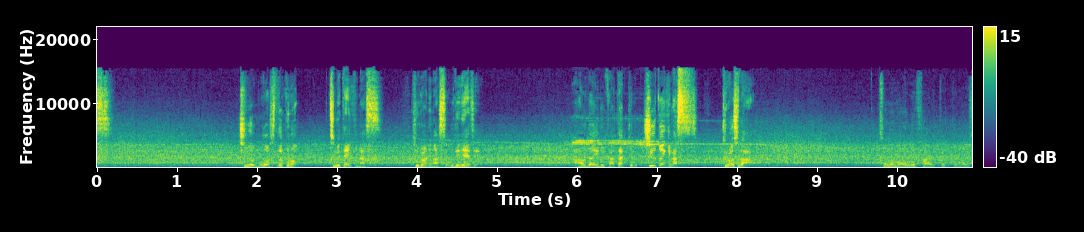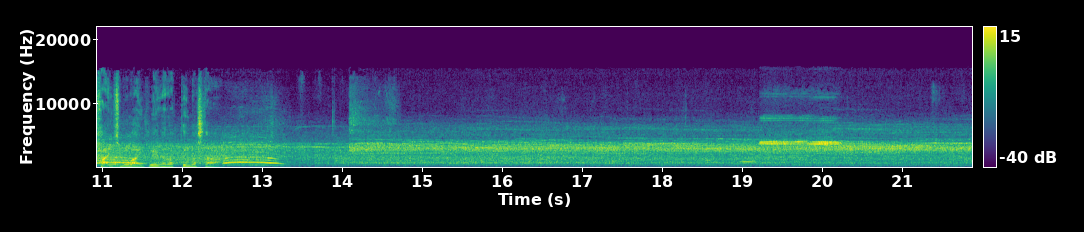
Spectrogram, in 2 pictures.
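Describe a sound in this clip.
A large stadium crowd roars and chants in the open air.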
